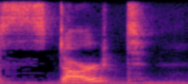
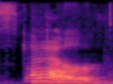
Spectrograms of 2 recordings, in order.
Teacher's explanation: If I take this T off, it would be star. But because I have a consonant, T, it shuts off, it makes a T sound and shuts off the R sound. But star just keeps going.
